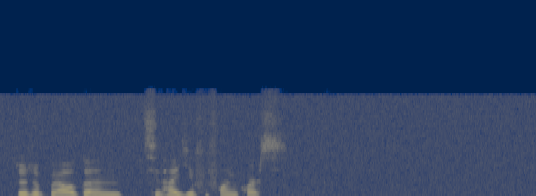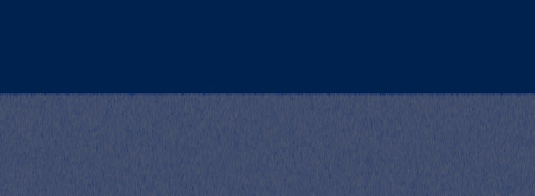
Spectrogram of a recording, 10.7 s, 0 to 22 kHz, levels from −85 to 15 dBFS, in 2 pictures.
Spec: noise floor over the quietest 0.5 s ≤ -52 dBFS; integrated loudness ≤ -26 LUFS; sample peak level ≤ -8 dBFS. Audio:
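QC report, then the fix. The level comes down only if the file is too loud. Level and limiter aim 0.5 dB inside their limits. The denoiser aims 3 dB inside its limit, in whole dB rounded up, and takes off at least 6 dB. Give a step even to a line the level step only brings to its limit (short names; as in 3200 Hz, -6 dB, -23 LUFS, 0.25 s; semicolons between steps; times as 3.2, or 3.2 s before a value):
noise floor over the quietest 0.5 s -49 dBFS: fail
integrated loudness -30.0 LUFS: OK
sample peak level -12.5 dBFS: OK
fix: denoiser 6 dB, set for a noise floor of -49 dBFS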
